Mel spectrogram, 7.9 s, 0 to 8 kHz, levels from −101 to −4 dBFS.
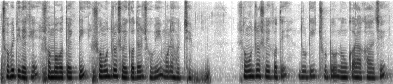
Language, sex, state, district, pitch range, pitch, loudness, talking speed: Bengali, male, West Bengal, Jalpaiguri, 150-175 Hz, 160 Hz, -16 LUFS, 130 wpm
